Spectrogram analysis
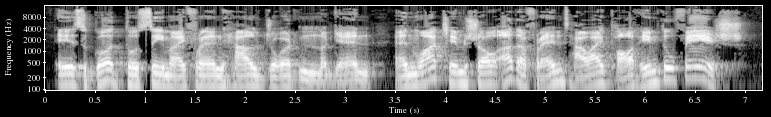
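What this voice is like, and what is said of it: Character voice with Russian accent. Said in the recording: “his parents were Russian, and that's why he speaks. ... In a Russian accent.”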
